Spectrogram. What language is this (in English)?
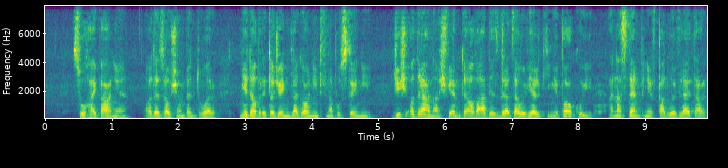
Polish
